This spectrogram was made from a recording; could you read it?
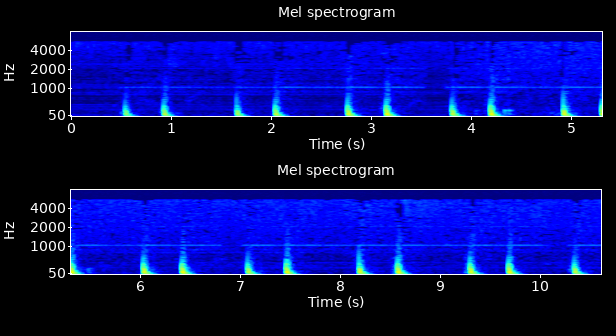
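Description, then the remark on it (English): A steady human heartbeat thumps in paired lub-dub beats, about fourteen even pulses over a faint background hum, with no voices. “That's the sound, you're listening, of your heart beating.”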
